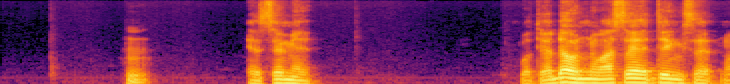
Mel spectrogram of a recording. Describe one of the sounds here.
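A man speaks in short bursts, close to a microphone.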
